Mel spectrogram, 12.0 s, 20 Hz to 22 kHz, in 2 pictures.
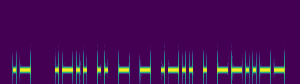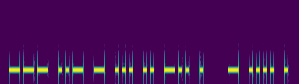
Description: Morse code, heard as a keyed tone, about 17 wpm, 700 Hz. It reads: A LITTLE, OUTSIDE THE
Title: Sentences from Top 900 Words 17wpm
